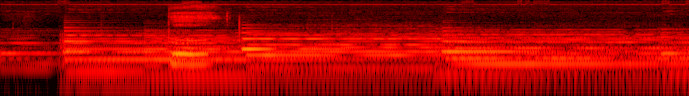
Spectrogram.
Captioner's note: whispering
